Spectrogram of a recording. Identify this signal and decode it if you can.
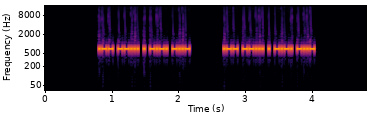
Morse code, heard as a keyed tone, about 50 wpm, 700 Hz. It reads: W7ECX W7ECX
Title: USA Call Signs - 5 Characters - Repeated 2x - 50wpm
